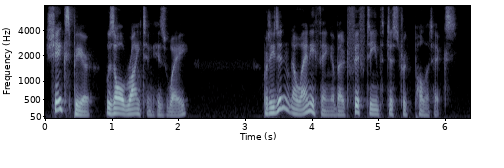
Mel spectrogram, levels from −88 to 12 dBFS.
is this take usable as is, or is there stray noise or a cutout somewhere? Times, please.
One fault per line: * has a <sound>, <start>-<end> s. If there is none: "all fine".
all fine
